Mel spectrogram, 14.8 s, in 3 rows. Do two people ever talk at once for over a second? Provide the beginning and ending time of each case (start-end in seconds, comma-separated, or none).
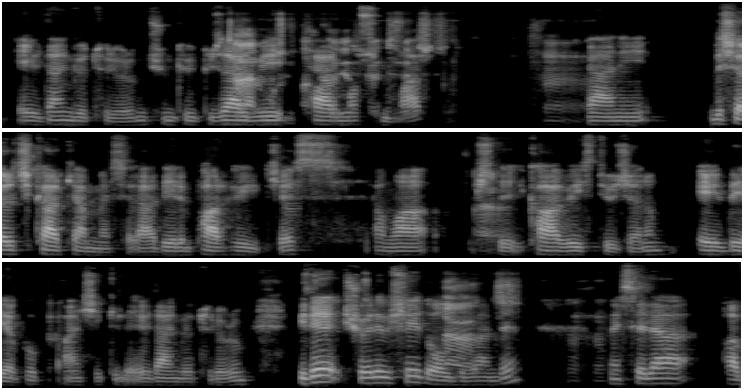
1.5-2.9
